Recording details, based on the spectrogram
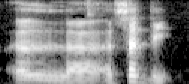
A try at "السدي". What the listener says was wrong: Again, here he mispronounces the scholar. Is not as-saddi, it's as-suddi, which tells me the ignorance here, because if he knew...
